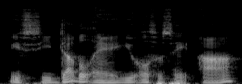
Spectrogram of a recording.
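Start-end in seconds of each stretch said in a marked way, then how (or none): none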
